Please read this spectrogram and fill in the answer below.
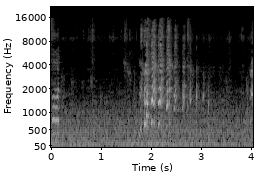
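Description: Women's high-pitched voices: a brief call right at the start, then about two seconds in a loud, choppy burst of exclamation lasting about a second, over a faint steady background hiss.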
